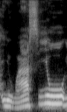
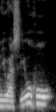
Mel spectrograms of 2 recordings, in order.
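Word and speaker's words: يواصي: yuwasi fa'ala yupailu wasaya yuwasiyu gitu loh saling menolong artinya kenapa karena wazan fa'ala yupailu bimana musyarakah saling maka bacanya yuwasi bukan yuwasiyuhu dap alisikol namanya berat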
